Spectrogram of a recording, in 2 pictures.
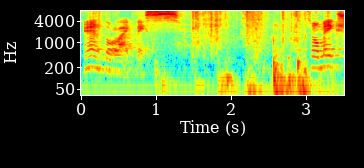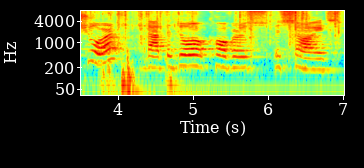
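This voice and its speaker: A woman's voice: mid-range voice, lively intonation, extremely slow, reverberant, heavy background noise. A woman hosting a home cooking lesson, chatty, with many fillers and self-corrections. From Greece. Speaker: cooking show host.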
